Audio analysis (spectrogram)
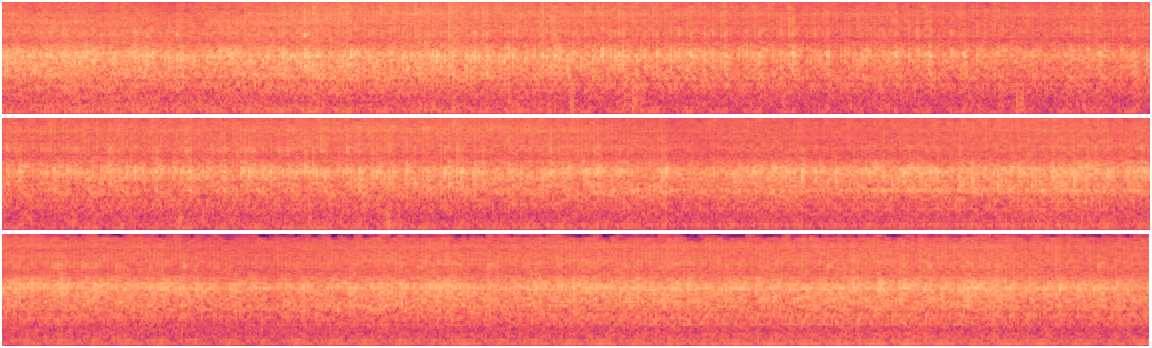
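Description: A diesel Squarebody Chevrolet Suburban, an old and noisy truck, idles close by with a steady low rumble and constant mechanical clatter, unbroken and without voices for the whole stretch.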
